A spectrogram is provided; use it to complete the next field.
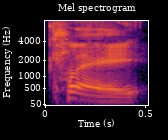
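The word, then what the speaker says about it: Klee: It's usually pronounced clay.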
